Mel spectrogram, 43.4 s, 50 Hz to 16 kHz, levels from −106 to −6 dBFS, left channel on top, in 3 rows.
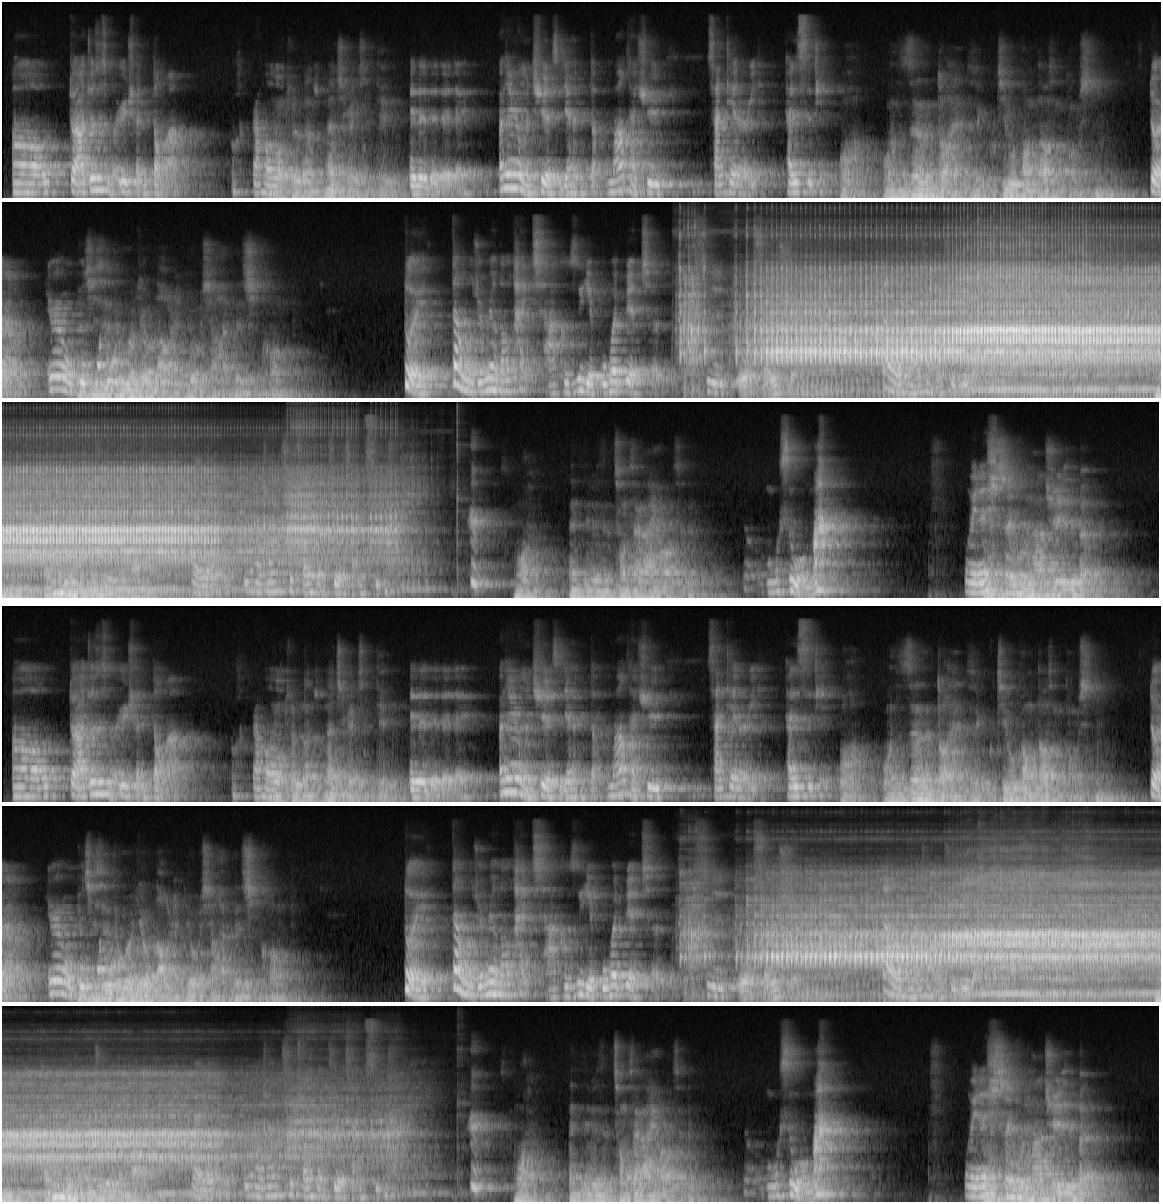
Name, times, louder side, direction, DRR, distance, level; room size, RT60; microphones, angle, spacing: voice 1, 0.1-2.2 2.9-3.5 4.1-4.2 5.1-5.9 6.2-8.3 8.8-9.5 9.8-10.3 14.3-14.8 15.1-15.9 19.5-19.9 20.1-24.4 25.5-27.3 31.3-34.1 34.8-35.0 38.2-39.3 41.0-41.4, left 1 dB, 10° left, 2 dB, 0.4 m, -33 dB
voice 2, 3.4-4.8 10.5-10.7 11.0-13.8 15.4-18.0 28.9-31.0 35.4-35.7 36.0-37.6 41.2-42.5, equal, 55° right, -2 dB, 2.4 m, -33 dB
Mechanisms, 22.9-23.3 23.6-34.2, left 6 dB, 85° left, 0.6 m, -23 dB
10.0 x 4.2 x 4.6 m, 1.2 s
head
